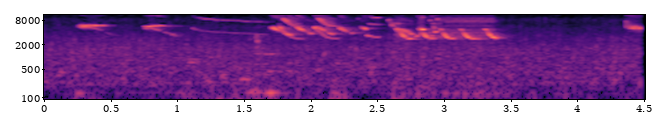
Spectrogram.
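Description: Chestnut-capped blackbird song: a few thin, high whistles, one sliding downward, then a dense burst of rapid, buzzy chattering notes before a final high whistle.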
